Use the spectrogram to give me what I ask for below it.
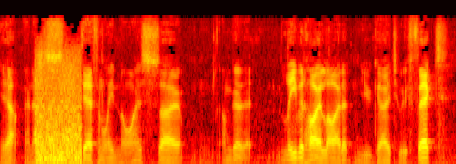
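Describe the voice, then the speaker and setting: A man casually walking viewers through a software tutorial, chatty and loose, with many ums and self-corrections. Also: deep voice, normal speed, noisy background. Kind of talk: casual screen-recorded tutorial.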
